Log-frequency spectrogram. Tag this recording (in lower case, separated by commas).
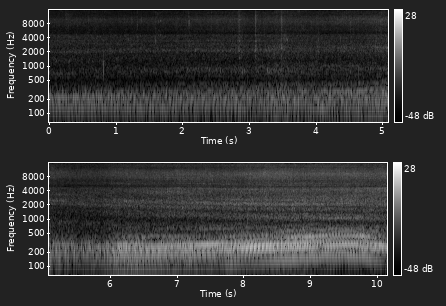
outside, urban or man-made, car, vehicle, medium engine (mid frequency)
